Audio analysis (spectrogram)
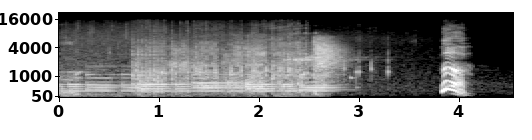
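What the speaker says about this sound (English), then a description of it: "Ah, it is raining." Cartoon rainfall makes a steady, dense hiss for about two and a half seconds, with tonal background music underneath. It then fades out and is followed by a short swooping effect.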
